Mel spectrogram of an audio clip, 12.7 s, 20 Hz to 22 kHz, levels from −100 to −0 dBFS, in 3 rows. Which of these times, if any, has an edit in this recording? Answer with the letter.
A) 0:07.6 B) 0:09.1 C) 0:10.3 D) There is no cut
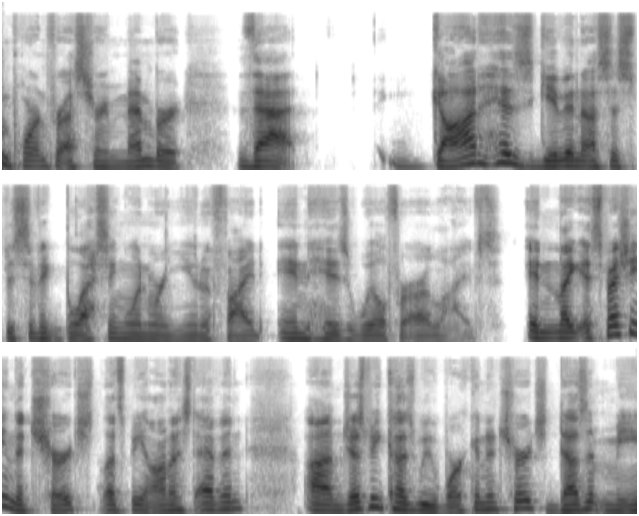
B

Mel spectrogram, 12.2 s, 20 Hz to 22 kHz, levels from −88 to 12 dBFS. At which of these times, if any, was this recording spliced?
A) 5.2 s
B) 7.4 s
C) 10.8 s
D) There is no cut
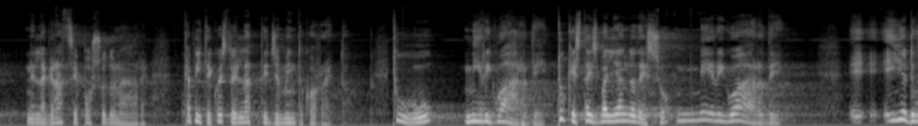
A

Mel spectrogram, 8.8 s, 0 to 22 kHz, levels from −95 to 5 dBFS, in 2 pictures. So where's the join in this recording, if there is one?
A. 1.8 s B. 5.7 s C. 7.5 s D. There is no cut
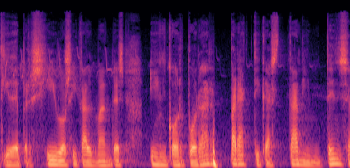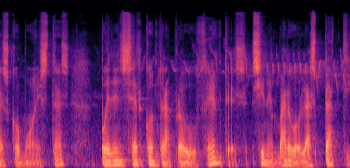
A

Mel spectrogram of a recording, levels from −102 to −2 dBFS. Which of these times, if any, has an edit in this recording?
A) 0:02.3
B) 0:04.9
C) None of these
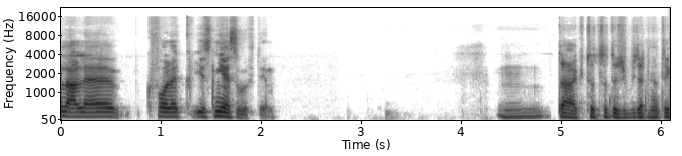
B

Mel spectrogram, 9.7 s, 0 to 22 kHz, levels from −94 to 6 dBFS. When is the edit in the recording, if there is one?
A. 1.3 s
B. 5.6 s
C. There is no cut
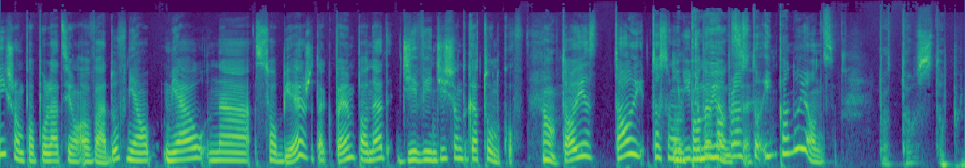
C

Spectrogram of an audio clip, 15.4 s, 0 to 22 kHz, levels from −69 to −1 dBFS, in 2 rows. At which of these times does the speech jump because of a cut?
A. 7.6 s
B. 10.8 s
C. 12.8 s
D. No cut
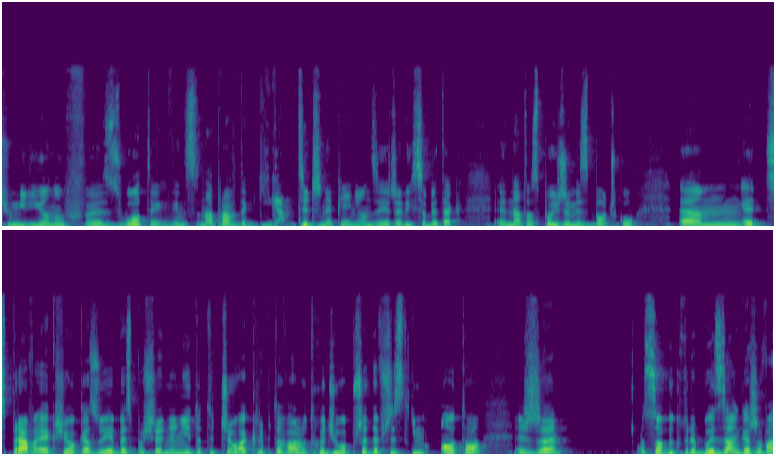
A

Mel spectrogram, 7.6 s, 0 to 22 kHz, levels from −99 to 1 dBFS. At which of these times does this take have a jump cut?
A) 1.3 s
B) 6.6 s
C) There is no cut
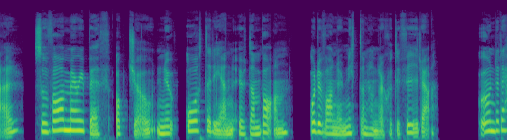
C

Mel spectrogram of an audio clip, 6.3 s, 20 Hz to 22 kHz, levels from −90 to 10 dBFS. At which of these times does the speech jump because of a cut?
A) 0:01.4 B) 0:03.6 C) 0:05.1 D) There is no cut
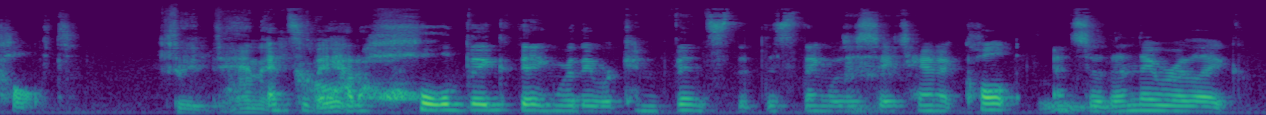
C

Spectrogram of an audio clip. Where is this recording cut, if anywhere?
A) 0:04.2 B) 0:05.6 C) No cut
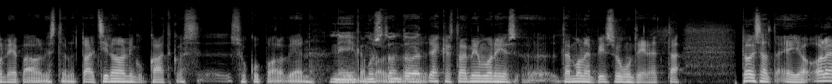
A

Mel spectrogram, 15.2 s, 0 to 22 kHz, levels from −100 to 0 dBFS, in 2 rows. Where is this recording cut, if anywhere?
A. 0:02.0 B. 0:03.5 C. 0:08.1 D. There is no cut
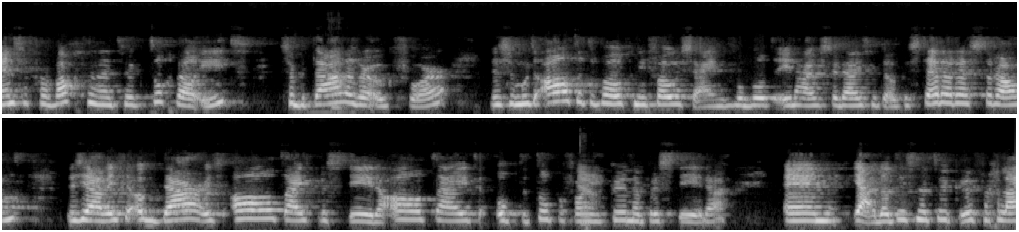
D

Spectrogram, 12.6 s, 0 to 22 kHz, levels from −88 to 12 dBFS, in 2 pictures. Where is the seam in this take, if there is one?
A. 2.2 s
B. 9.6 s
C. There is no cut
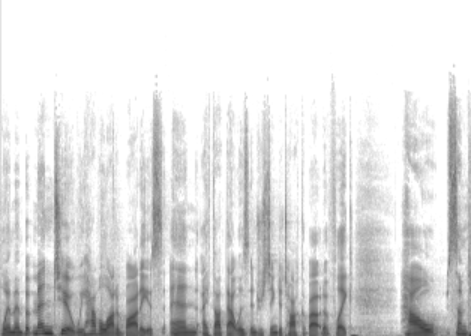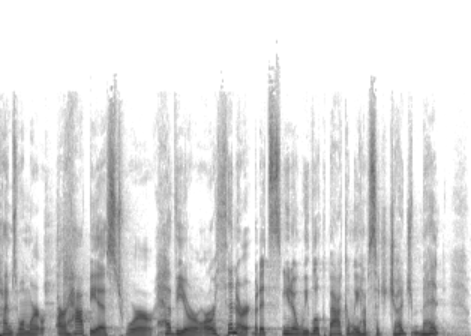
B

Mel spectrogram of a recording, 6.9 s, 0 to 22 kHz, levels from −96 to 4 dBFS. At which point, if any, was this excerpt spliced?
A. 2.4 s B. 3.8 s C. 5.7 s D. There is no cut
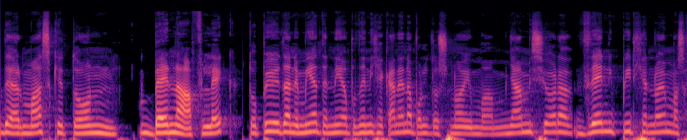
C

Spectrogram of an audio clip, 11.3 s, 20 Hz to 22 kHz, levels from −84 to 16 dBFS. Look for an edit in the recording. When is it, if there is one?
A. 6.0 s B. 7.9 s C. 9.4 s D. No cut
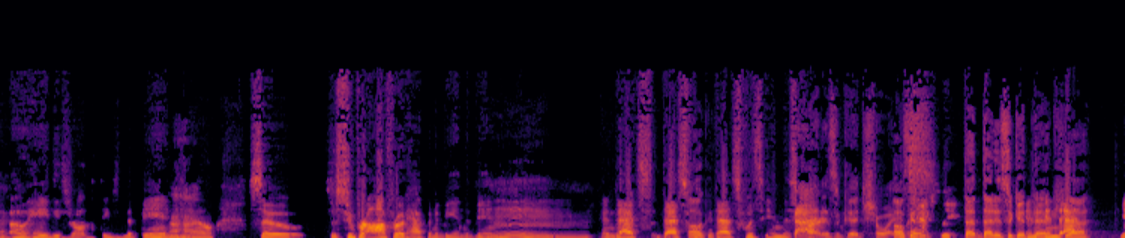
D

